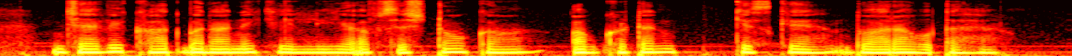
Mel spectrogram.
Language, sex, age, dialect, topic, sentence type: Hindi, male, 18-24, Hindustani Malvi Khadi Boli, agriculture, question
